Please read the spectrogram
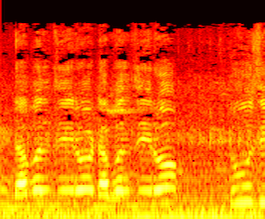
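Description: Speech: a man talking in Telugu, over a steady low rumble.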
